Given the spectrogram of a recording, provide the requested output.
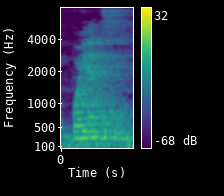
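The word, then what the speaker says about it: buoyancy: बोयंसी। क्या पढ़ेंगे? यहाँ पर यू ये है वो साइलेंट हो जाएगा। इसको क्या पढ़ेंगे? बोयंसी पढ़ेंगे।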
